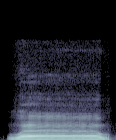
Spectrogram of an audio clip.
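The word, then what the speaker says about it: واو: এই যে এই হরফটি হবে ওয়াও, 2 ঠোঁট গোল করে উচ্চারণ করবেন, ওয়াও, ওয়াও।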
